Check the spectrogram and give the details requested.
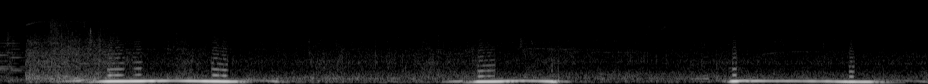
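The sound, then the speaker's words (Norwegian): Three deep, booming low roars from a male ostrich, resembling a lion's roar, each lasting over a second and evenly spaced, resonant, with no talking in between. “Kanskje det mest oppsiktsvekkende med strutsen er at hannstrutsen kan brøle, omtrent som en løve.”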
